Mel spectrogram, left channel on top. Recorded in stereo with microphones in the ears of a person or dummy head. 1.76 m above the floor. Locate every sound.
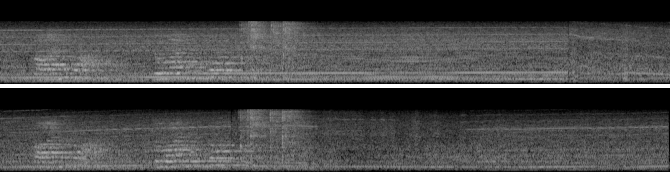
0.3 s a woman speaking: 20° right (ahead or behind), 7 m
2.4 s a dropped coin: 55° right (ahead or behind), 3.5 m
